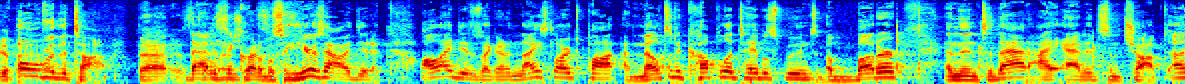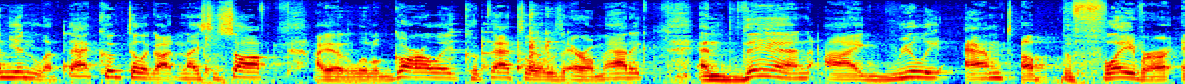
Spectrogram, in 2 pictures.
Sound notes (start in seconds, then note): none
